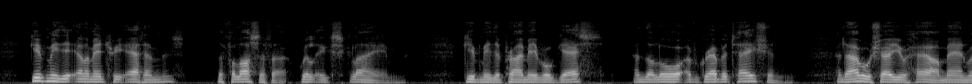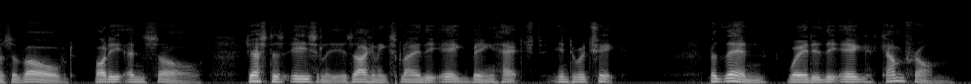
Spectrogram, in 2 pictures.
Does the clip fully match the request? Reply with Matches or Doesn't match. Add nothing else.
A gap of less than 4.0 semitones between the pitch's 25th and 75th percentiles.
Matches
